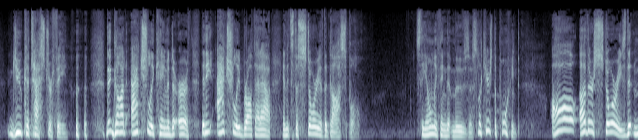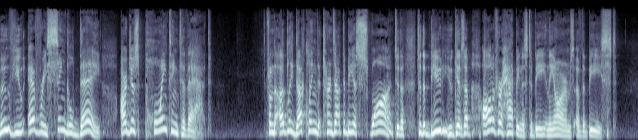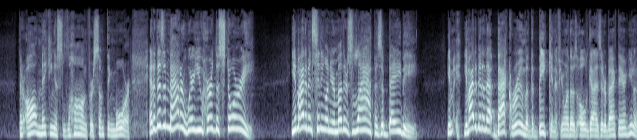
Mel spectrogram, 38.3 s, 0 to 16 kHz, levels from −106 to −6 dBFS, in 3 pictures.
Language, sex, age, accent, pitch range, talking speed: English, male, 50-69, American, 165-245 Hz, 200 wpm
